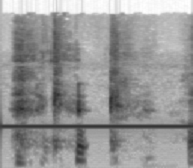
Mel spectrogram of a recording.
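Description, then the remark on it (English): A steady, unbroken censor bleep tone runs through the whole moment, flat and constant, while a voice speaks in short bursts over it. “We got to get the beep out now.”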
